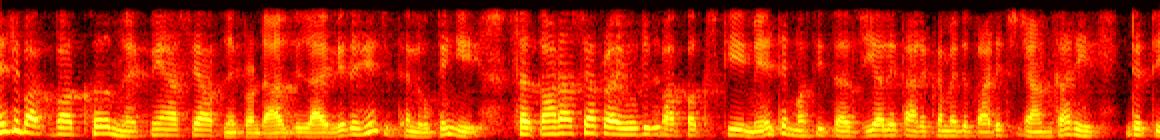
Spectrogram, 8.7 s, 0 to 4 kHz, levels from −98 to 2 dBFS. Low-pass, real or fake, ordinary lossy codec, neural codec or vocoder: 3.6 kHz; fake; AAC, 32 kbps; codec, 16 kHz, 0.8 kbps, ZipCodec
